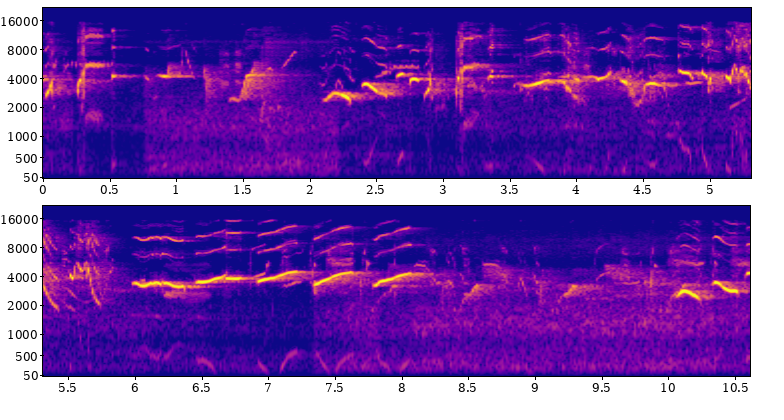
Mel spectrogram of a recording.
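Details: Oriental magpie-robin (kacer) singing, a lure for caged birds that are reluctant to sing: varied whistled notes, sweeping slurs and high chirps in dense bursts, with a quieter stretch near the start.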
